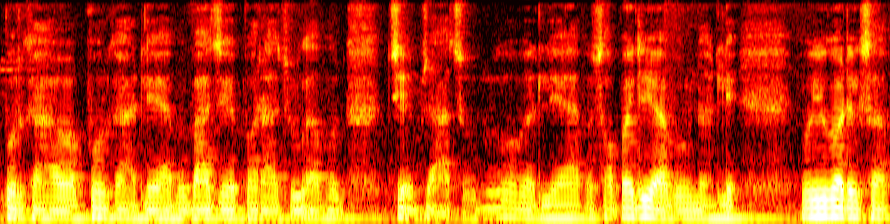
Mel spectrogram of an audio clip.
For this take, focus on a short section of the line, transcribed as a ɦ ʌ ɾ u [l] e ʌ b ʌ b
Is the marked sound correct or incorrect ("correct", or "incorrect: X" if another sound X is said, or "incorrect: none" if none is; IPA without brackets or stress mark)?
correct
